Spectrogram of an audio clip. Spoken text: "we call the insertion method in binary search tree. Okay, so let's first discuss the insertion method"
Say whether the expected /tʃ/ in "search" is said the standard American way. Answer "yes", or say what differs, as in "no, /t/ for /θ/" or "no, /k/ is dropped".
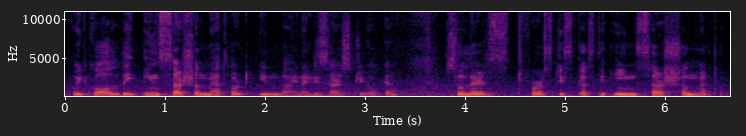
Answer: no, /s/ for /tʃ/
